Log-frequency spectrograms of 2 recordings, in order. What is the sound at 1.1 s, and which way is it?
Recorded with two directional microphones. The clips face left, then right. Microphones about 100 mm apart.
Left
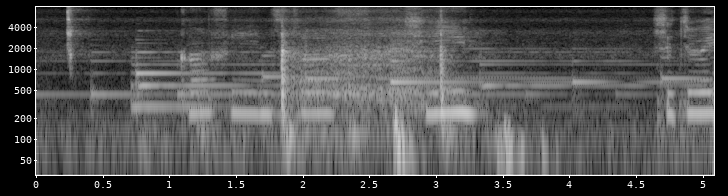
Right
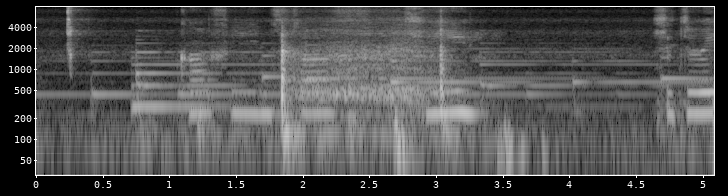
Speech, 10° right (ahead or behind).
